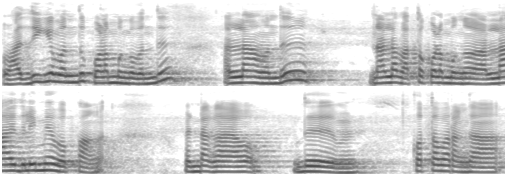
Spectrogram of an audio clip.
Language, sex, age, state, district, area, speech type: Tamil, female, 45-60, Tamil Nadu, Salem, rural, spontaneous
